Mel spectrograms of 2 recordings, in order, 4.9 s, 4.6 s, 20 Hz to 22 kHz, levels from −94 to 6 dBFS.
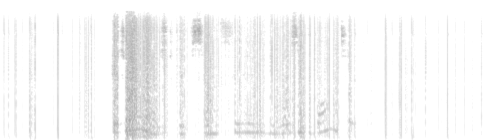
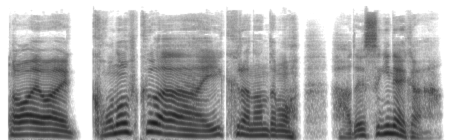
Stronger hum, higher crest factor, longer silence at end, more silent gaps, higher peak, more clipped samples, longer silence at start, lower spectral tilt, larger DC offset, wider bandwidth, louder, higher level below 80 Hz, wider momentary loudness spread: neither; first, 26 dB vs 12 dB; about the same, 0.1 s vs 0.2 s; first, 0.18-0.29 s, 0.37-0.53 s, 0.64-0.68 s, 0.98-1.08 s, 3.79-3.85 s, 4.16-4.35 s, 4.58-4.62 s vs 0.81-0.92 s; second, -36 dBFS vs -2 dBFS; neither; about the same, 0.15 s vs 0.1 s; second, 0 dB/octave vs -4.5 dB/octave; neither; about the same, 15.5 kHz vs 16 kHz; second, -58 LUFS vs -13 LUFS; second, under -90 dBFS vs -56 dBFS; first, 16 LU vs 12 LU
